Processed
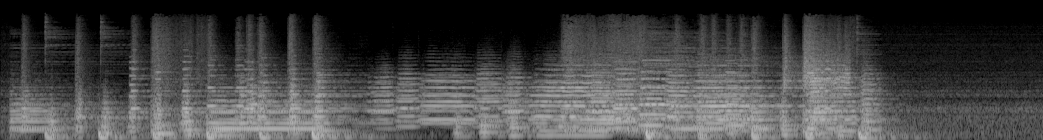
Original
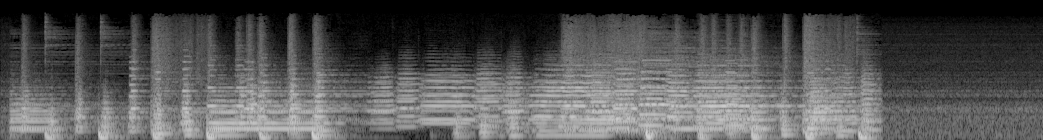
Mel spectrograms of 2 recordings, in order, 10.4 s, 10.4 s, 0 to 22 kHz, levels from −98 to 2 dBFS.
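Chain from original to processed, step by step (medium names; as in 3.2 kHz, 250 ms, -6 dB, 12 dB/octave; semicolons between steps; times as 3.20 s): 7.82–8.50 s: FFT filter 1.3 kHz 0 dB, 2.4 kHz +14 dB, 13 kHz -2 dB; simulated room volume 830 m³, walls mixed, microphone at 0.36 m; trim -8 dB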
